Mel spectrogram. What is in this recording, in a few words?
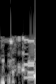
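Fire Department HQ Dispatch; RFD HQ DISP; p25; wake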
